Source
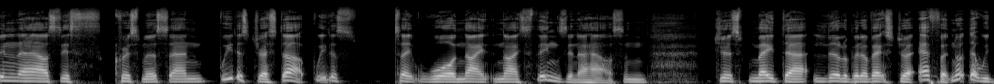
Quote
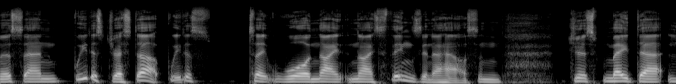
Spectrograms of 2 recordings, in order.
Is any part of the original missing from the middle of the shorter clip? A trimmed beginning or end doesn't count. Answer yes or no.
no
